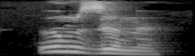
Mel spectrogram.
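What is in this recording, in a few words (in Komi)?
"ымзыны", Komi, female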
